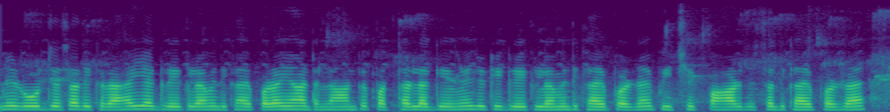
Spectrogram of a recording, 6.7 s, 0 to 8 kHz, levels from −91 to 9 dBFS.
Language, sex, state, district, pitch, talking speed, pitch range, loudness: Hindi, female, Jharkhand, Sahebganj, 215 Hz, 315 wpm, 210-220 Hz, -18 LUFS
